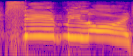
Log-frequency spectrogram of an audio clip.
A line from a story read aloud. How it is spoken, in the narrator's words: shouted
